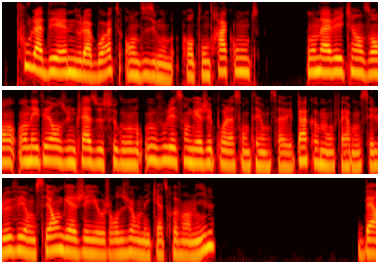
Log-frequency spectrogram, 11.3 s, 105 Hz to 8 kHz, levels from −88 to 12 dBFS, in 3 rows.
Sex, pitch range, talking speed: female, 160-195 Hz, 255 wpm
